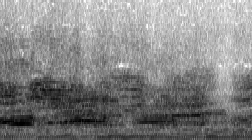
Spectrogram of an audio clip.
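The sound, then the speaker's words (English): A person imitates a goose, giving a few nasal, honking calls in a steady rhythm over a continuous musical background, fairly loud. “The goose went.”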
